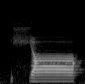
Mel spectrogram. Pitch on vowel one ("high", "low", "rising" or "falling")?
low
